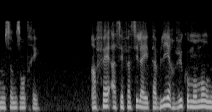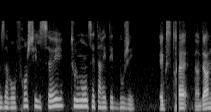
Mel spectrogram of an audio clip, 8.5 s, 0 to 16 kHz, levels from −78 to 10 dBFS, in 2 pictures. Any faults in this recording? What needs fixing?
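Speech cut by the noise suppressor at 0.55 to 0.67 s: the suppressor mistook part of the speech for noise and pulled it down by about 11 dB for around a tenth of a second. Unlike a dropout, the sound stays faintly audible rather than falling to silence. Gentler suppression with a speech-aware detector would prevent it.

Packet loss on an ADPCM call at 7.78 to 7.84 s: a 40 ms hard-edged hole, which suggests about two lost packets. Afterwards the speech returns slightly distorted until the decoder's predictor and step size fall back into step with the sender's. The abrupt gap and disturbed recovery distinguish it from suppressor attenuation. Loss concealment that also resets the decoder state would prevent it.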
